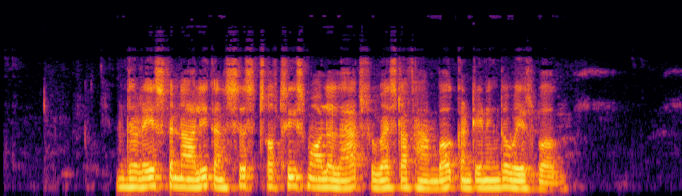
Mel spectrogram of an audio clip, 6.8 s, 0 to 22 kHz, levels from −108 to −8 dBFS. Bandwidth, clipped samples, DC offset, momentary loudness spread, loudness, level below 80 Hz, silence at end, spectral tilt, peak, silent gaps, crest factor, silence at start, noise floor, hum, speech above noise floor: 7.6 kHz; under 0.1%; under 0.1%; 6 LU; -17 LUFS; -60 dBFS; 1.15 s; -6 dB/octave; -2 dBFS; none; 18 dB; 1.15 s; -72 dBFS; none; 56 dB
